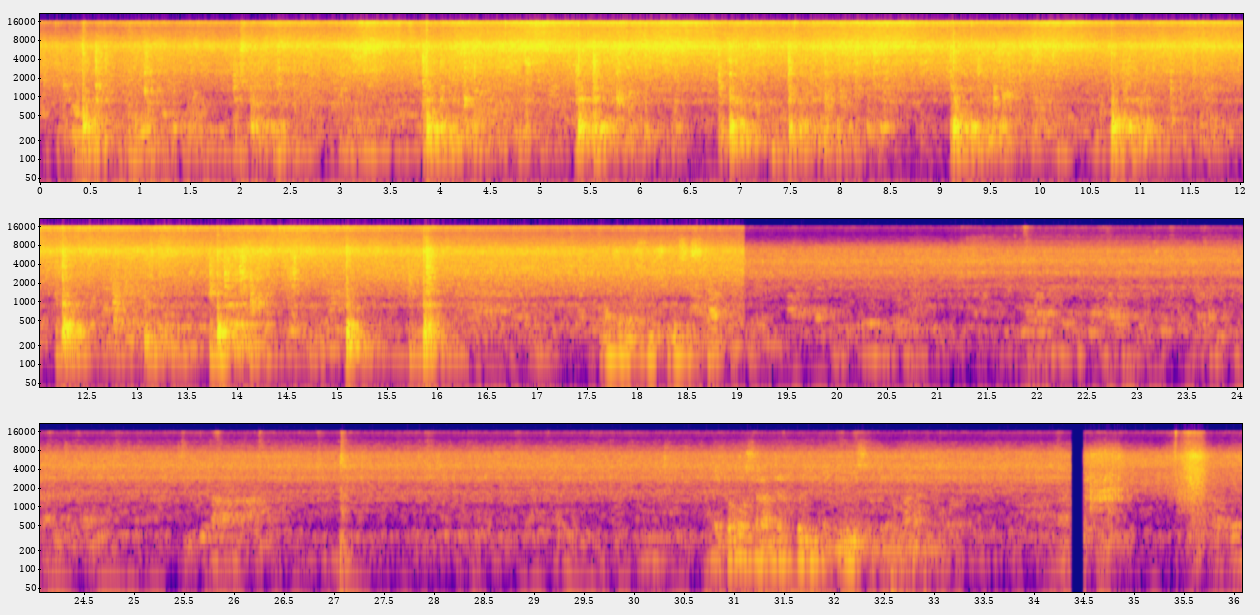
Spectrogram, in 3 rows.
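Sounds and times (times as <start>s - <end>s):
chicken sizzling in pot: 0.0s - 36.0s.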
